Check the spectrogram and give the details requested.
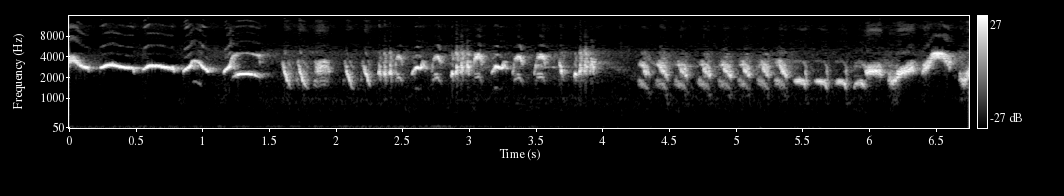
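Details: Chinese hwamei singing in the rain: a long wavering whistle opens, then bursts of quick slurred notes tumble in rapid, uneven runs, pausing briefly before another fast chattering series and a final rising whistle.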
